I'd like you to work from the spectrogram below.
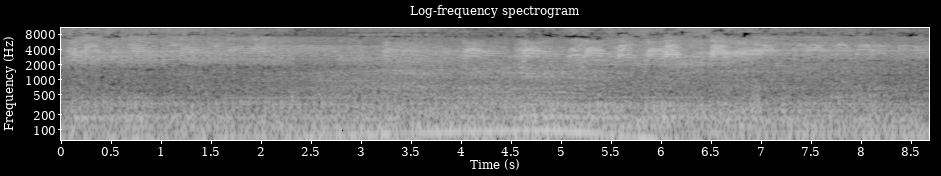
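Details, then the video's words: Dozens of cicadas sit in trees in a dense late-summer chorus, their last song before summer ends, a steady, high, hissing buzz with slight pulsing swells. "Summer passes by with the sound of cicadas."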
